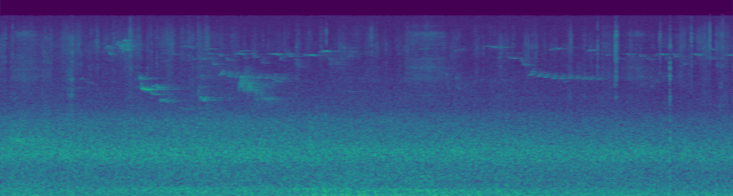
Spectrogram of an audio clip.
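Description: Small birds chirping in short falling phrases a few times over a steady rushing background noise, with scattered faint clicks.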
